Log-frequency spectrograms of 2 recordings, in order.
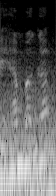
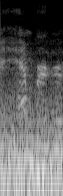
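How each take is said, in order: First: The final 'er' sound is dropped or weakened. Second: The final 'er' sound is fully pronounced. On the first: "they don't really enunciate that that E R" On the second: "he wouldn't say a burger or a hamburger"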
